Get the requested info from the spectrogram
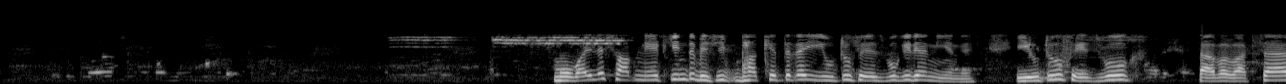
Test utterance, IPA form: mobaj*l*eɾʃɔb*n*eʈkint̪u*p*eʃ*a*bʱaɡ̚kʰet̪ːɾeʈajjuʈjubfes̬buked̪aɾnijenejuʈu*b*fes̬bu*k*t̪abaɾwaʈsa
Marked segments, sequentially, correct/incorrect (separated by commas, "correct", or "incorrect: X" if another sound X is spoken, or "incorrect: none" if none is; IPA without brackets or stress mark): correct, correct, incorrect: b, incorrect: i, correct, correct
